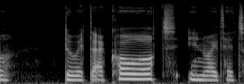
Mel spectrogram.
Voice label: "coot", Welsh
